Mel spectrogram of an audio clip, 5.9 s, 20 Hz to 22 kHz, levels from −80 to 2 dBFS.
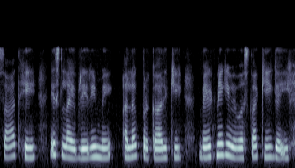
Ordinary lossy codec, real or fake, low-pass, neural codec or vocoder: none; real; none; none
